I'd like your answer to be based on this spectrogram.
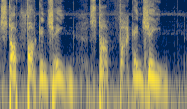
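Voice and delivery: furious, very high-pitched angry outburst. Retelling how an angry arm-wrestling opponent stood up: imitating an angry yell. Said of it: "he got really angry about that".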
